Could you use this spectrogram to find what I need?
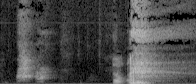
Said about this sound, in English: Okay, that right there, that whole experience right there where the dogs started barking, did that create an emotional response or purely mental response?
